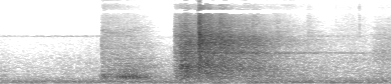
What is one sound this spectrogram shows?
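A barbell clanks into a metal rack.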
